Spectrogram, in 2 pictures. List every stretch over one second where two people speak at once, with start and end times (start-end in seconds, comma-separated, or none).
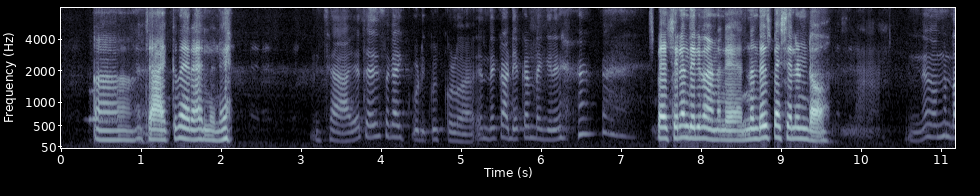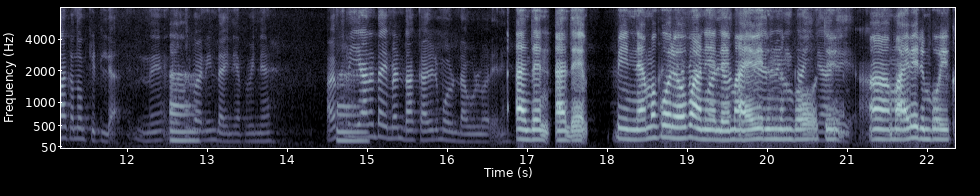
18.6-20.4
